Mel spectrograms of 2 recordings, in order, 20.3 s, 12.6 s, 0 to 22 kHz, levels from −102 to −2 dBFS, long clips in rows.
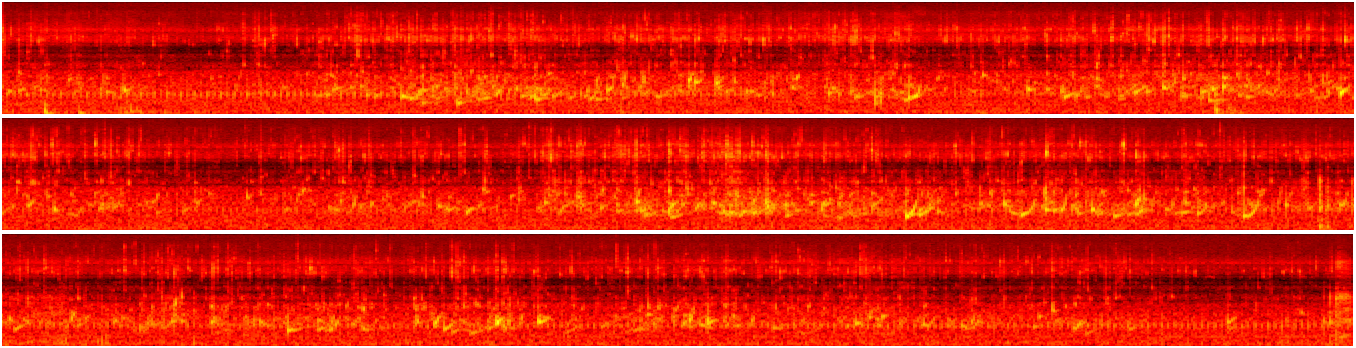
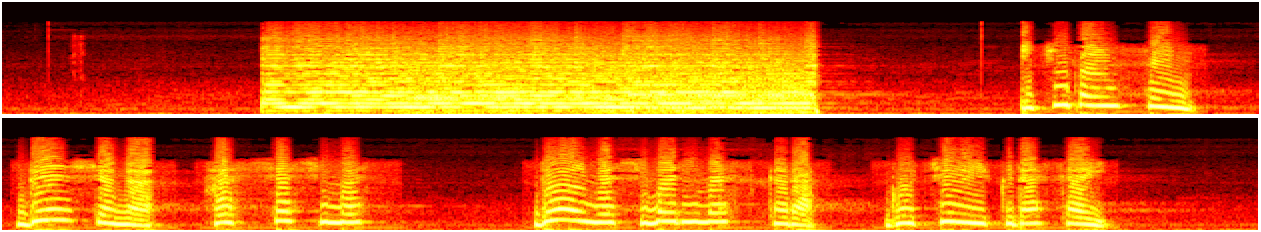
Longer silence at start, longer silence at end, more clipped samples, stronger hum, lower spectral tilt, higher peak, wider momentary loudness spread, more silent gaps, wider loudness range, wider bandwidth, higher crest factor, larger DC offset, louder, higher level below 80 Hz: second, 0 s vs 1.3 s; second, 0 s vs 0.75 s; neither; neither; second, -1.5 dB/octave vs -5 dB/octave; second, -12 dBFS vs -2 dBFS; about the same, 9 LU vs 7 LU; neither; about the same, 4 LU vs 4 LU; first, over 20 kHz vs 11 kHz; first, 28 dB vs 10 dB; neither; second, -39 LUFS vs -12 LUFS; second, -62 dBFS vs -38 dBFS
